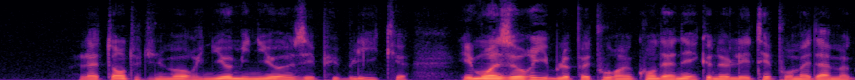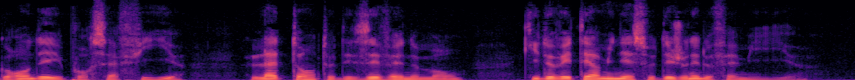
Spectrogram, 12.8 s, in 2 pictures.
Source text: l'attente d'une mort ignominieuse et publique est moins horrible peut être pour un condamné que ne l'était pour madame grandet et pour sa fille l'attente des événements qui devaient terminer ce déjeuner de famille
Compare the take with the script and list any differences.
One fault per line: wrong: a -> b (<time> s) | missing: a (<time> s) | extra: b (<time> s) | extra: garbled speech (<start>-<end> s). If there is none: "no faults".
missing: être (4.5 s)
